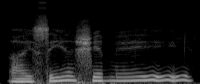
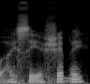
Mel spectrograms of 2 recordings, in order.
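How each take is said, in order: First: High, slow, drawn-out singsong; slow high drawl. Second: Said in the usual way. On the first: Pretend. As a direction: stretch it out up high. Spots a shimmy, repeats it.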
